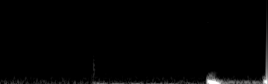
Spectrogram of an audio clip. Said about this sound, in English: Heartbeat.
